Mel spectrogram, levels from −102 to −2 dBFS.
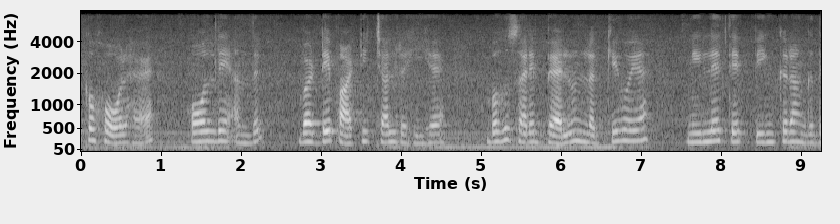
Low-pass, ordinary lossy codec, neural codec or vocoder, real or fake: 7.2 kHz; AAC, 32 kbps; none; real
